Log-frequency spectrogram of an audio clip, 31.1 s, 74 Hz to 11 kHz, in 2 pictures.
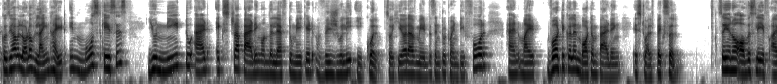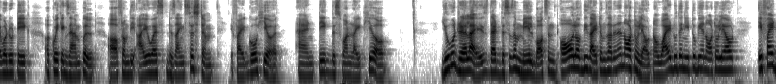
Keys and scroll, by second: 3.2-4.5 typing, 8.6-9.2 typing.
